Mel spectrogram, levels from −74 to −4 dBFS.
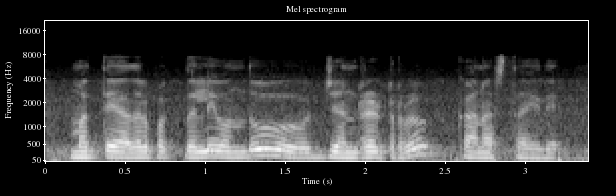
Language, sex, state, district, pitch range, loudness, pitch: Kannada, male, Karnataka, Koppal, 135-145 Hz, -16 LUFS, 145 Hz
